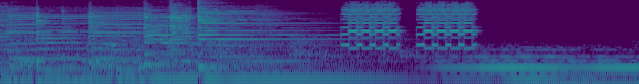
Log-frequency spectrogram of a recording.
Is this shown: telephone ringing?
yes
